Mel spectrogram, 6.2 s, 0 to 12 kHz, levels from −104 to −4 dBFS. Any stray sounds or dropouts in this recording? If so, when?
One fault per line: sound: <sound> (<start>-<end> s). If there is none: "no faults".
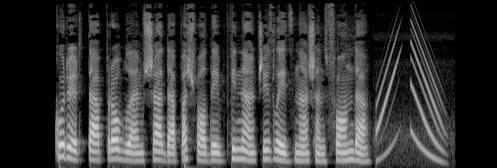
sound: chirp (4.7-5.6 s)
